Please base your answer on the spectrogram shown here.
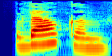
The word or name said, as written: welkom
